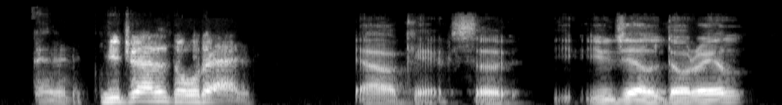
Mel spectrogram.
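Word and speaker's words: Yücel Doğruel: So the next speaker would be, I don't know how to pronounce this, Yücel Dogruel. Yücel Dorel.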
